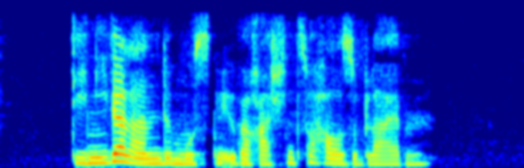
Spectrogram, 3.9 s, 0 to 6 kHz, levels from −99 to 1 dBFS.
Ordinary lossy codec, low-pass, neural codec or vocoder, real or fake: AAC, 32 kbps; 5.4 kHz; none; real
